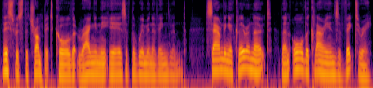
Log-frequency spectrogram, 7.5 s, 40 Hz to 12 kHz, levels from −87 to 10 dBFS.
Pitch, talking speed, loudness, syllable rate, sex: 105 Hz, 200 wpm, -18 LUFS, 4.8 syllables/s, male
